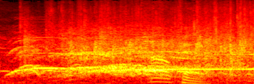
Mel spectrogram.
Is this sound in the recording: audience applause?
yes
